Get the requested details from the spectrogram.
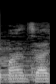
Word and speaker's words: bonsai: Yeah, I mentioned we were going to talk to some folks at the Bonsai Society, and I learned something right away, and that is you don't pronounce it that way. Why? You pronounce it Bonsai.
